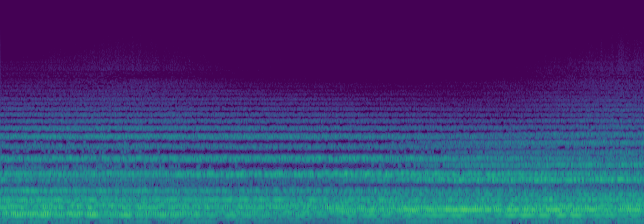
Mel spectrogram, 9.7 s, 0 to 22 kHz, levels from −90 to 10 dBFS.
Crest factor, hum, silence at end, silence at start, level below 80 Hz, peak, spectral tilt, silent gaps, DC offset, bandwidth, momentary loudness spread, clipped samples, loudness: 14 dB; none; 0 s; 0 s; -46 dBFS; -12 dBFS; -10 dB/octave; none; under 0.1%; 4.9 kHz; 5 LU; under 0.1%; -25 LUFS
